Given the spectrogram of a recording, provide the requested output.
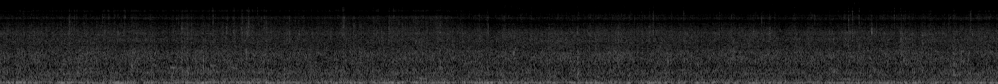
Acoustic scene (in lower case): park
